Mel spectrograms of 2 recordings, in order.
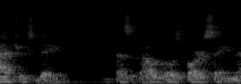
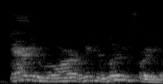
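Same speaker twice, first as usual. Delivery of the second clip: higher mock instructor call; imitated call; 7 semitones higher, 4 dB louder than usual. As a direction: call out as if you've found them. Instructor shouting by the helicopter.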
